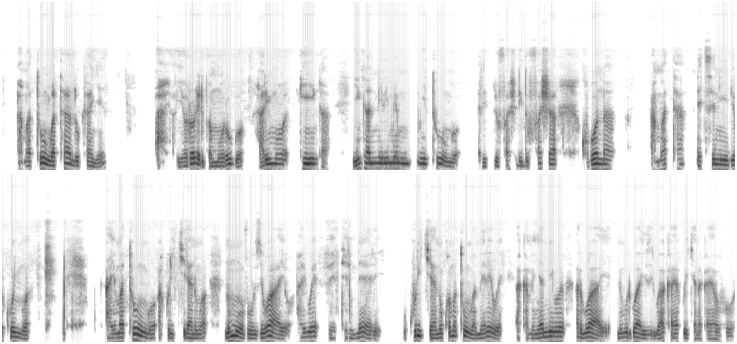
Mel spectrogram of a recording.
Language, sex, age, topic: Kinyarwanda, male, 18-24, agriculture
